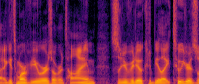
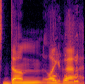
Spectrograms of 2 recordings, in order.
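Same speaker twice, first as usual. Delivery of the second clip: normal talking voice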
